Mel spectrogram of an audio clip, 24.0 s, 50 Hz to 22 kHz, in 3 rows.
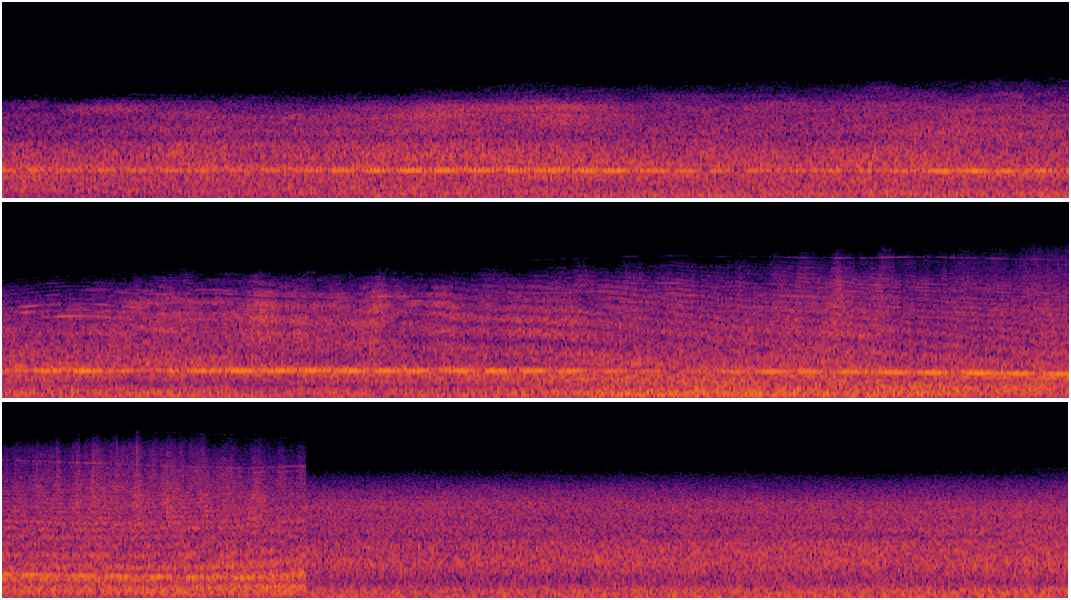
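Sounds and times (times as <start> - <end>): jet engines roaring: 0.0 - 24.0.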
